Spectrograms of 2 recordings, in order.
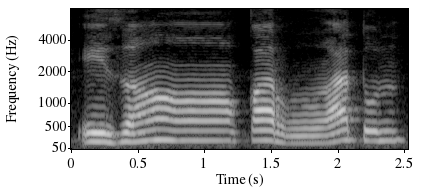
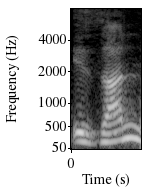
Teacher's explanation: تو یہاں پہ چونکہ آگے والا حرف حروف حلقی نہیں ہے تو نون ہمارا جو وہ نون کا ساؤنڈ ہے وہ چھپ جائے گا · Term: اخفا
